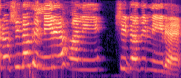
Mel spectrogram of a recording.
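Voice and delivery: high syrupy fake-sweet put-down; mock sweet dismissal. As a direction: kill her with fake kindness. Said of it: "I said".

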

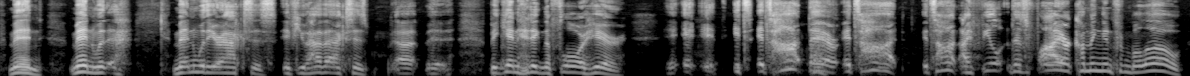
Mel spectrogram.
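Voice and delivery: high, urgent, stammering alarm; rally the men in rising panic; panicked soldier. Acted. Trapped soldier directs men, reports fire.

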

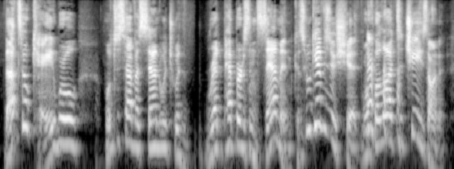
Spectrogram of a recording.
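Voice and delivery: high, bright-eyed, bouncy mock cheer; imitating bubbly Cindy. Brother imitating his upbeat mentor Cindy, high bubbly mock cheer. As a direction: chirp it like an endlessly upbeat friend. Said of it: "she'd say".

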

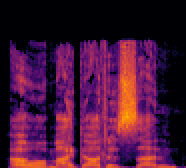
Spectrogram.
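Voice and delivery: high, loud, slow wail; anguished cry. A narrator's reading. Auntie cries out to her nephew, anguished. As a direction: cry out in despair to a loved one. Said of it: "she cried".

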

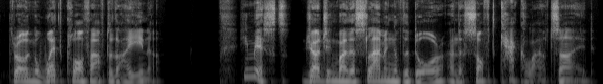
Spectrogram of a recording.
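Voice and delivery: usual speaking voice

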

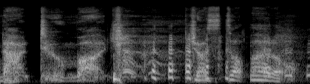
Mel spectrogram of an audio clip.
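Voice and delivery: slow, high whispered ghostly voice; soft echoing dream voice. Pretend. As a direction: whisper it slowly like a fading ghost.

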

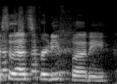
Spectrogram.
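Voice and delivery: ordinary delivery

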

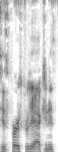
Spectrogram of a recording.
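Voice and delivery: normal talking voice

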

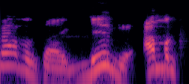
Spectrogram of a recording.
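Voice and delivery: usual speaking voice

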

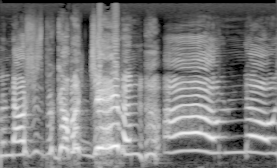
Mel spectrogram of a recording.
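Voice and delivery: high, loud hammy panic; mock horror. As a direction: shriek it like a campy scream queen. Mock horror at demon cat.

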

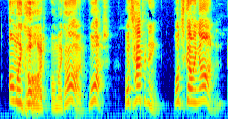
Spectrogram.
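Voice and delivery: high, loud flustered questions; panicked. Retold or imitated. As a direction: babble in alarm. Panic in the wrong car.

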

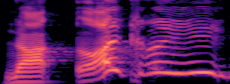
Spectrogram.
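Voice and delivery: very high, drawn-out creature jeer; gleeful cry. A narrator's reading. Creature scoffing at his captive's plan, crying out. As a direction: crow it slowly and loudly. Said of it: "Toadface cried".

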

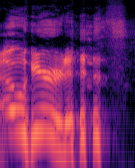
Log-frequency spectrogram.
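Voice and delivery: high, breezy mock nurse voice; airy put-on nurse chirp. Friend mimics the careless nurse handing it over, high and airy.

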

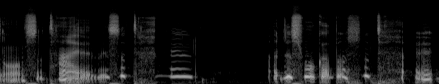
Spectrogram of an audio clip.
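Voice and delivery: put-on very high, soft sleepy little boy. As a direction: whine it like a drowsy little boy. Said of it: "Little sleepy boy voice".

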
